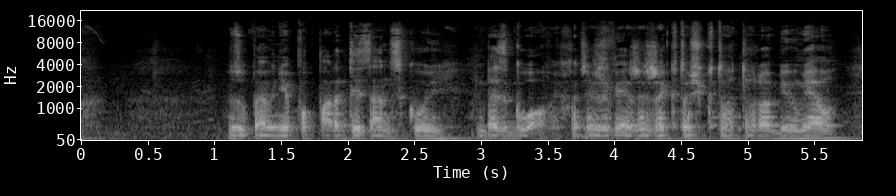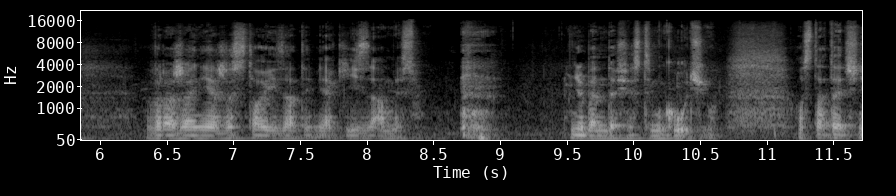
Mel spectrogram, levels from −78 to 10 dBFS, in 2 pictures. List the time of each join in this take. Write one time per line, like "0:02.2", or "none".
none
